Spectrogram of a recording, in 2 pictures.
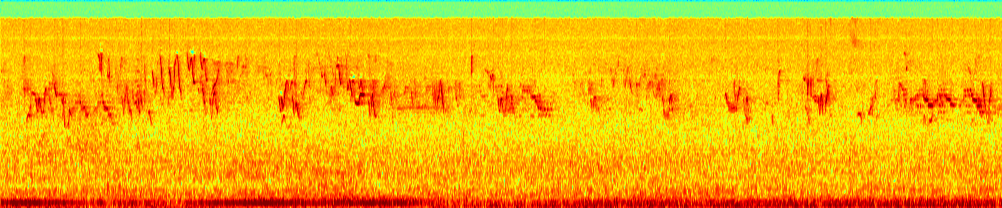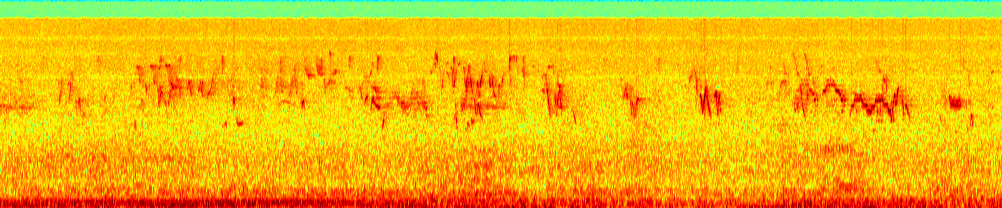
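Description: Small songbirds chirping and twittering at a pond's edge, with a low steady hum under them for the first two-thirds and a couple of low gusts of light wind near the end.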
